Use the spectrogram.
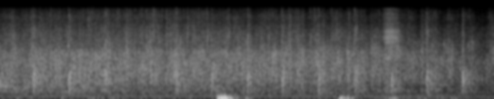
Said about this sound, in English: Oh, somebody clap your hands to the Lord.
